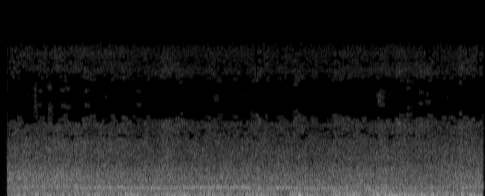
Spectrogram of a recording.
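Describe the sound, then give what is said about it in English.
A crowd cheers in a steady, dense roar that holds at an even loudness for about five seconds, with no single voice standing out from the wash of noise. “It was a crowd cheering.”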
